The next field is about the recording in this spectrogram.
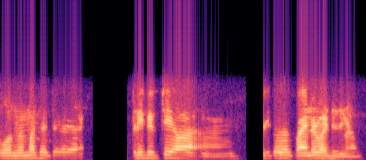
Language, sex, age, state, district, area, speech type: Telugu, male, 18-30, Andhra Pradesh, Anantapur, urban, conversation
